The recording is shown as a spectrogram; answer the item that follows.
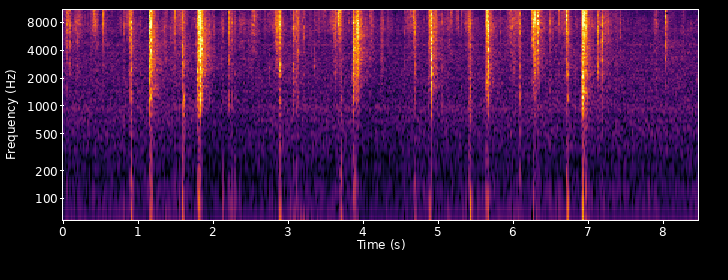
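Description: Tarot cards are shuffled and handled during a reading: many crisp riffling snaps and slaps in an uneven rhythm, fairly quiet, with no voices.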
